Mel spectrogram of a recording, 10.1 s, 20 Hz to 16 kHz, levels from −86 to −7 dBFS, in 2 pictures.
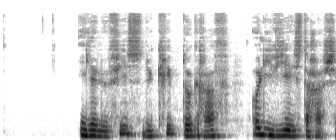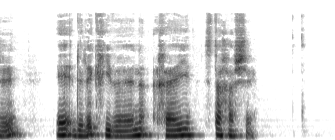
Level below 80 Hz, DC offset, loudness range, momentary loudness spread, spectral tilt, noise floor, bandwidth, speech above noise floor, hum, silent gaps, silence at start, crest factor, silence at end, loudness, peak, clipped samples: -60 dBFS; under 0.1%; 3 LU; 9 LU; -6.5 dB/octave; -81 dBFS; 11.5 kHz; 61 dB; none; none; 1.2 s; 18 dB; 1.25 s; -20 LUFS; -4 dBFS; under 0.1%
